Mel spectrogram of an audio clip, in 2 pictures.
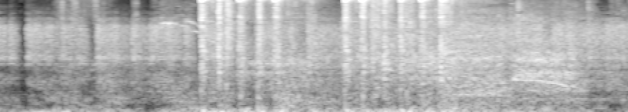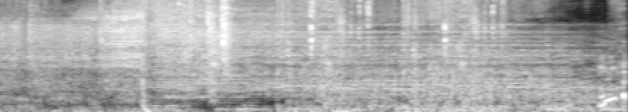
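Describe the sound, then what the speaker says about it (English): Dense gunfire rages through a DOOM Eternal firefight, rapid bursts and heavy impacts crashing nearly continuously at close range, loud and chaotic with no voices. "Who the hell is firing at me?"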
